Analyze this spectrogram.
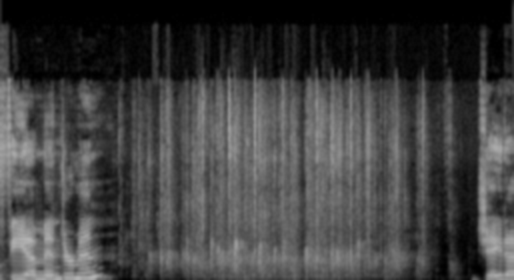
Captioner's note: audience clapping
